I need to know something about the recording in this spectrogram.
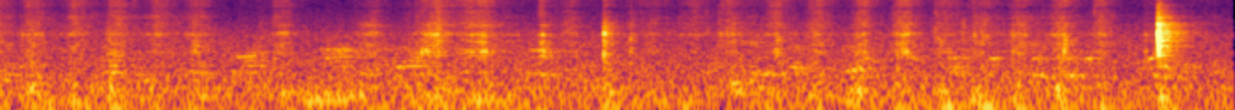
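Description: Faint small ticks and scrapes of a paintbrush stirring and dabbing paint in a plastic palette well, with one sharper click near the end.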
